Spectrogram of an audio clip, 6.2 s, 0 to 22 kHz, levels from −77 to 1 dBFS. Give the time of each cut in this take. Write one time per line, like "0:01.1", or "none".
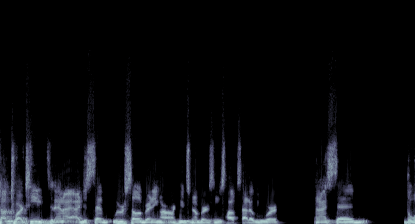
none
